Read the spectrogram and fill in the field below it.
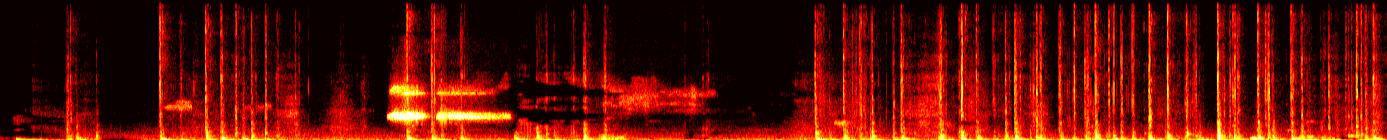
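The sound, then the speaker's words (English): Rapid clicking of a computer keyboard being typed on, heard over a microphone, with a brief pause in the middle and a short high-pitched electronic tone partway through. “Yeah, we just hear the keyboard.”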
